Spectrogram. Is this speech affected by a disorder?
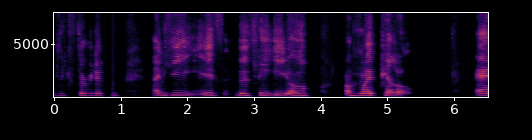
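Yes: athetoid cerebral palsy; speech, wheelchair.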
